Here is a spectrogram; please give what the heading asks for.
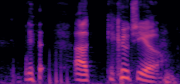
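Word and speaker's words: Kikuchiyo: Kikuchio.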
